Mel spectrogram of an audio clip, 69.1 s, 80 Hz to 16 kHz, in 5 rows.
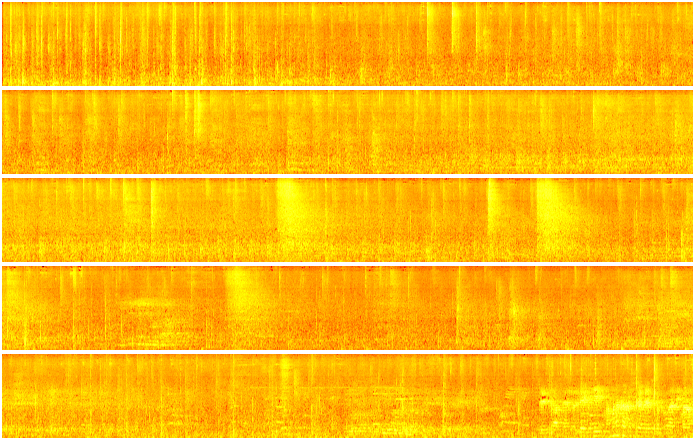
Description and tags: Japan Tokyo Station Footsteps Annoucements
One of the many field-recordings I made in train stations, on the platforms, and in moving trains, around Tokyo and Chiba prefectures.
October 2016. Most were made during evening or night time. Please browse this pack to listen to more recordings.
departing, field-recording, train-ride, depart, train-station, train, platform, underground, arrive, departure, subway, beeps, arriving, train-tracks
